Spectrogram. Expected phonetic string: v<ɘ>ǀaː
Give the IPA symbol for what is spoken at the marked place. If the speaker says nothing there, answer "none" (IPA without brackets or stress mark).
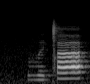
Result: ɘ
